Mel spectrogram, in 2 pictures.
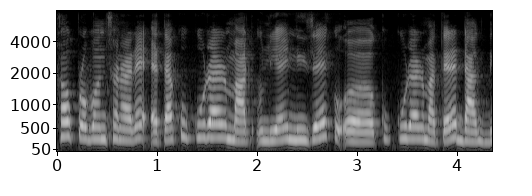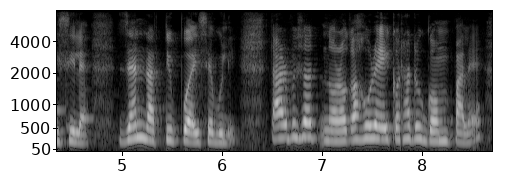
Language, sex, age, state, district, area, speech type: Assamese, female, 18-30, Assam, Goalpara, urban, spontaneous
